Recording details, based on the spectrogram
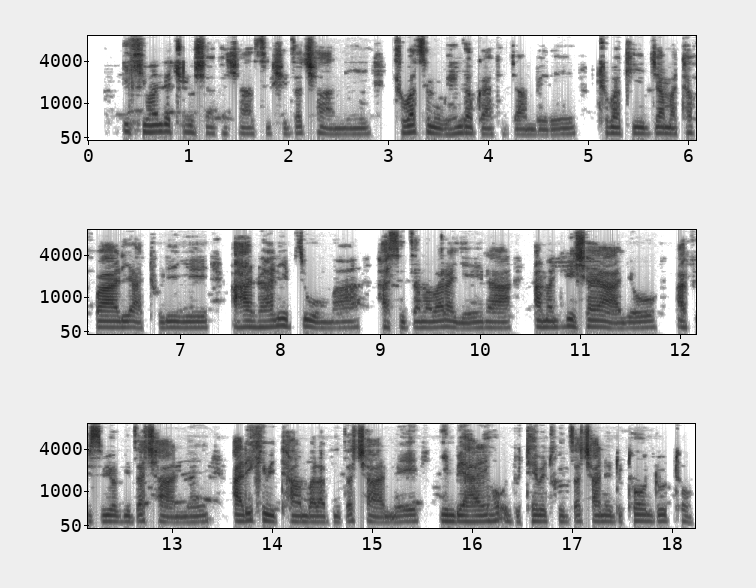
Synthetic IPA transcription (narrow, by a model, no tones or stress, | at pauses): ikʰiβaːnzat͡ʃuβuʃakaʃaːt͡sit͡ʃiːzat͡ʃaːne̞t͡ʃuβat͡semuβuhiːŋɡab̚ɡaːkʰevjaːmbe̞ɾe̞ | tʰuβakʰid͡ʒamatʰafaːɾiatʰuɾije̞ahaːn̥huhaɾivjuːmahasizamaβaɾaje̞ːɾaː | madɡiːʃajaːjo̞ | afisiβijovjiːzat͡ʃaːne̞aɾikiβitʰaːmbaɾavjiːzat͡ʃaːne̞imbe̞ɾehaɾiɦo̞dutʰe̞βe̞twiːzat͡ʃaːne̞dutʰo̞ːdutʰo̞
